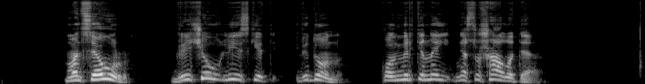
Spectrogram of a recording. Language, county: Lithuanian, Kaunas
